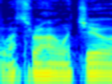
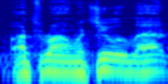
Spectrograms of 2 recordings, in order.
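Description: First: Said in the usual way. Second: Strained, much softer voice; neck pulled back. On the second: Retold or imitated. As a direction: squeeze it out with your neck tensed back. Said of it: "my neck was all back".

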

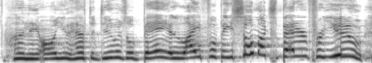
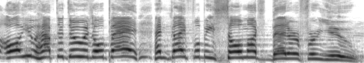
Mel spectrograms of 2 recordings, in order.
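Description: First: Put-on high, sing-song coaxing of a child; sing-song parent. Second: High, sing-song coaxing; God coaxing his child like a parent; God coaxing his children, high and sing-song. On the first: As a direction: lift it high like a sweet-talking parent. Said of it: "You ever done that with your kids? It's just like". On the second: Retold or imitated. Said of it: "And God says that too".

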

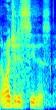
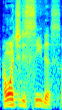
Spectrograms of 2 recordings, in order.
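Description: First: Softer repeat. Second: Said in the usual way. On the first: Real, not acted.

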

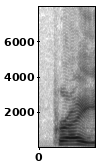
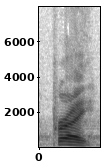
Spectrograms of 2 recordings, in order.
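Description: First: Louder repeat. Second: Said in the usual way. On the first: Shown as a demonstration. Preacher urges the church, louder insistence. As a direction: punch the second Pray harder.

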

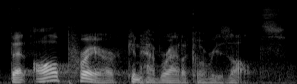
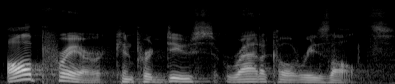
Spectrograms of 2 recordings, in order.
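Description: First: Said in the usual way. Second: Slow and measured, each word placed; slow, careful. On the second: Shown as a demonstration. Pastor to congregation, slow careful emphasis. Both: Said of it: "I'm choosing my words very carefully".

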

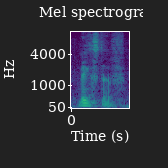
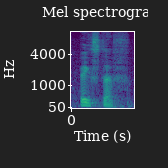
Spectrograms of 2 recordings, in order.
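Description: First: Big stuff whispered with no voice; hushed whisper echo. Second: Said in the usual way. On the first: Shown as a demonstration. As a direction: drop to a breathy whisper for emphasis.

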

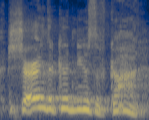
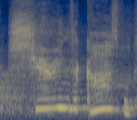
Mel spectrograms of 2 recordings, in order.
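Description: First: Said in the usual way. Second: Slow breathy whisper, no voice; hushed reverent whisper; whispered answer. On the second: Real, not acted. Answers his own question.

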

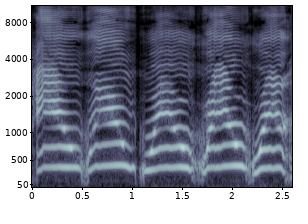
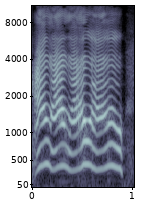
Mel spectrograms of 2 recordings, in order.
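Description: First: High, spaced-out wheezing mock howls; cartoon accordion cat yowl. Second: Quick, high run of mock cat howls; ordinary cat yowl. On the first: Owner imitating the cat all accordion shaped, cartoon yowling. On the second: Owner showing what the squashed cat didn't do, quick mock yowling. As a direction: yelp rapidly like a hurt cat. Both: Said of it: "all accordion shaped and shit".

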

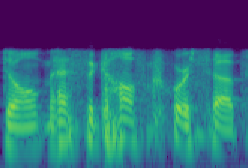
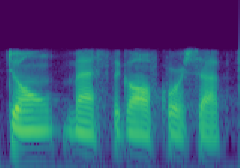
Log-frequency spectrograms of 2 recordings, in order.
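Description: First: Louder, higher repeat with a laugh. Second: Said in the usual way. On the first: Retold or imitated. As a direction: laugh through the repeated plea. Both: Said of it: "the players kept saying".

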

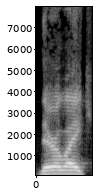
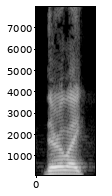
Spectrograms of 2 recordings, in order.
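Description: No difference in how they are said.

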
